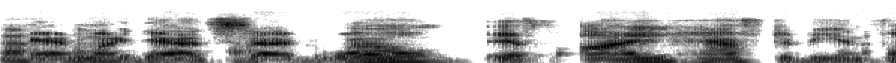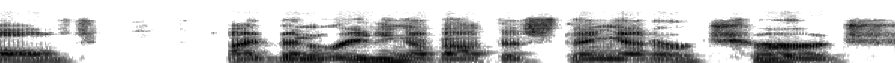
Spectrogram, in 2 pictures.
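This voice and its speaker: A man talks at a moderate pace in a medium pitch, his tone bright and sharp. His intonation is lively, and vocal fry comes through. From Michigan, US. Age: 60s. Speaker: ministry organization president. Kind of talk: interview.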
